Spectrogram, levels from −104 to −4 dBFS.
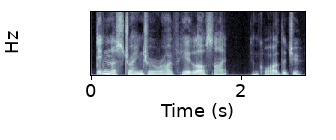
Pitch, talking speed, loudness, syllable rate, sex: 170 Hz, 210 wpm, -17 LUFS, 6.6 syllables/s, male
